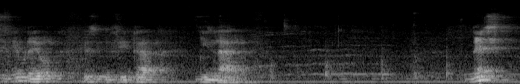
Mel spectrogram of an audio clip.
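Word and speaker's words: נס: Nes, N-E-S-S. Sí, así sería la pronunciación en español, Nes.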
